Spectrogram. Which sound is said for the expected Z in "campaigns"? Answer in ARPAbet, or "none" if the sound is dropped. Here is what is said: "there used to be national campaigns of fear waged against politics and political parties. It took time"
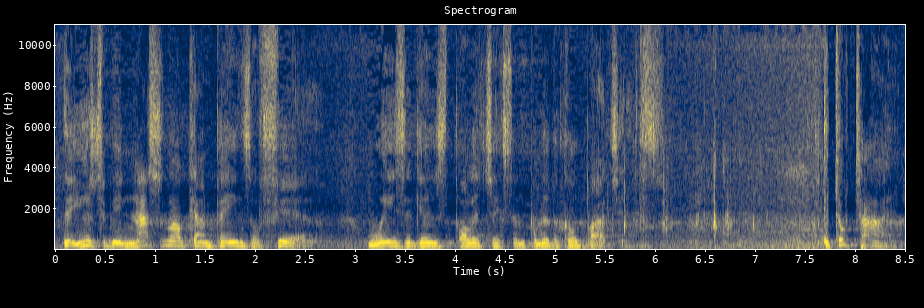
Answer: Z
